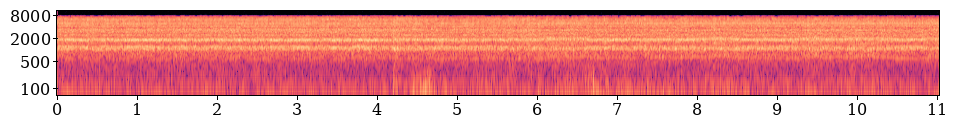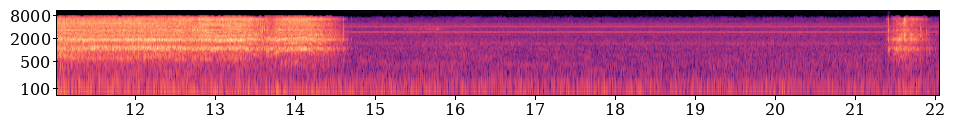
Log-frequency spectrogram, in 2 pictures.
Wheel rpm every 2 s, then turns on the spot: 160, 160, 160, 160, 160, 160, 130, 20, 0, 0, 0.
none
